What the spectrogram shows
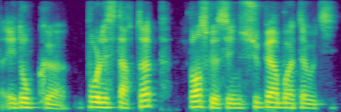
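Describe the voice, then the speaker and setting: A man co-hosting a business podcast, explaining things steadily and pausing often with filler sounds. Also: medium pitch, fairly even intonation. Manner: hesitant, many "heu" fillers, explanatory. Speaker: podcast co-host, business software consultant. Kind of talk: casual business podcast discussion.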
